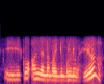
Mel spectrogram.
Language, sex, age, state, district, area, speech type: Nepali, female, 45-60, West Bengal, Darjeeling, rural, conversation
